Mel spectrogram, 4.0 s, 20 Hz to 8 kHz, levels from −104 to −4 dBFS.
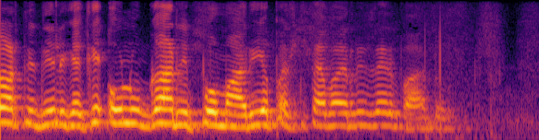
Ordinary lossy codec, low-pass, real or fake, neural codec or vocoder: none; none; real; none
